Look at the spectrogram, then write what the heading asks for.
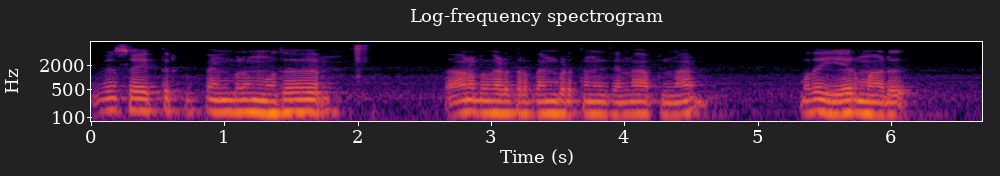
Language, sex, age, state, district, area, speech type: Tamil, male, 30-45, Tamil Nadu, Sivaganga, rural, spontaneous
